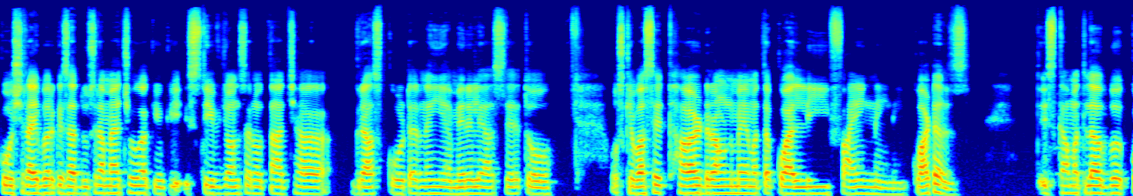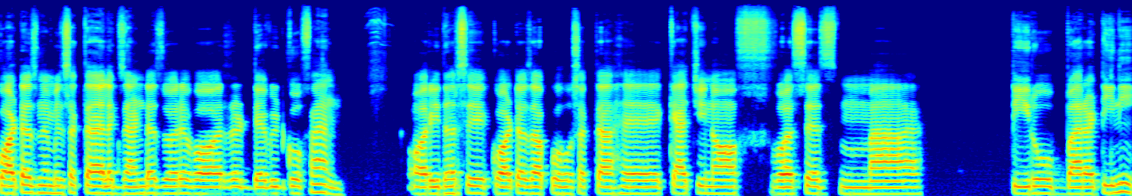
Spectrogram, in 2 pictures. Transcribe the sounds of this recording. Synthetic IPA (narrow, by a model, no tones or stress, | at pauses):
koːʃɾaːɪbəɾkes̬aːt̪̚d̪uːsɾamɛːt͡ʃɦoːɡakjõːkisʈiːʋd͡ʒɔːnsə̃noʊt̪naɐtːʃʰa | ɡɾaːskwɔːɾʈəɾnɐɦĩɦɛmeːɾelɪɦaːz̥set̪o | ʊskebaːd̪set̪ʰəːɾɖɾãːʊ̃ɳɖmẽmɐt̪ləb̚kwaːllifaːɪɪ̃ŋɡnɐɦĩnɐɦĩkwaːɾʈəɾz | ɪskamɐt̪ləbkwaːɾʈəɾzmẽmɪlsɐk̚t̪aɦɛɐlekzɛ̃ːɳɖəɾzoːɾeɔːɾɖeːʋɪɖɡoːfɛːn | ɔːɾɪd̪ʱəɾsekwaːɾʈəɾzaːp̚koɦosɐk̚t̪aɦɛkɛːt͡ʃɪnɔːfʋəɾsɪzmɛ | ʈiːɾobaːɾaʈiːni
